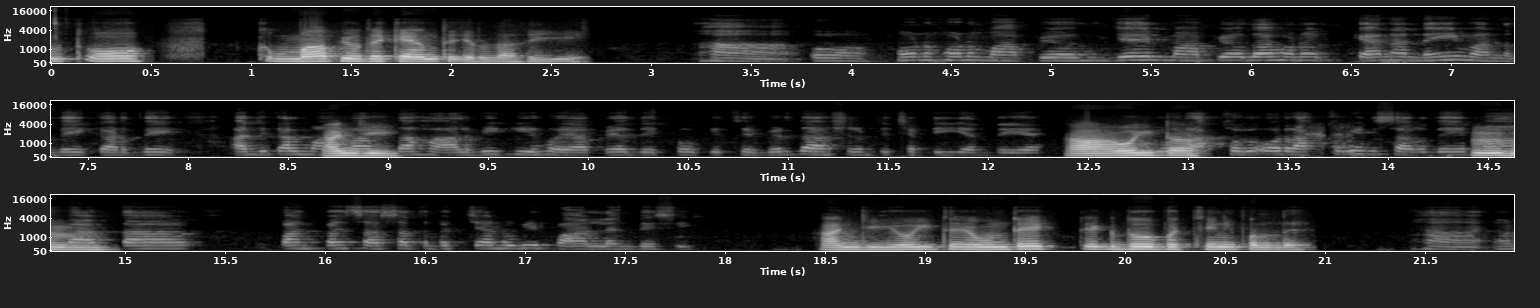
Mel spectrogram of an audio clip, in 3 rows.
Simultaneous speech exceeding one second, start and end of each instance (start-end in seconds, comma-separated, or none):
none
